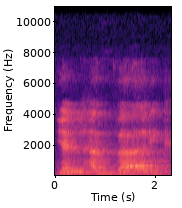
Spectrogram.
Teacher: Tulisannya ada ta-nya kan? Tapi dibaca tanpa ta ya, karena telah diidghamkan.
